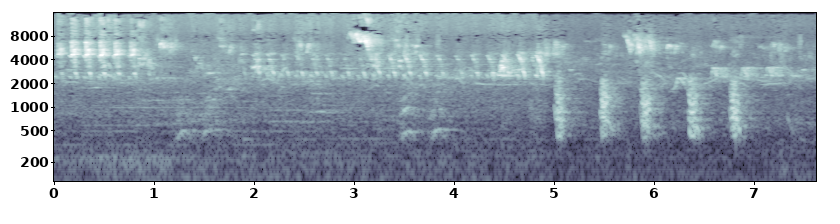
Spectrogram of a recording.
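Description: Birds chirping in quick high trills; from about two-thirds of the way in, one bird gives a run of about six whistled notes, each falling steeply in pitch.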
